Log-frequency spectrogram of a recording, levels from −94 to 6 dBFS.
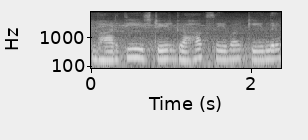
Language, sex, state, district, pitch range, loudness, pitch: Hindi, female, Chhattisgarh, Rajnandgaon, 170-185 Hz, -15 LUFS, 175 Hz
